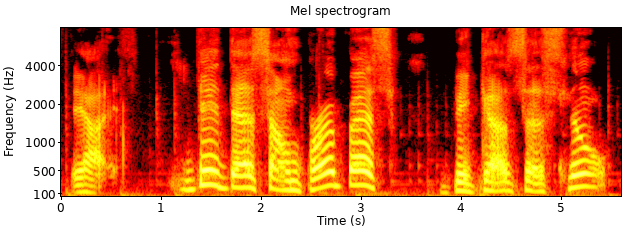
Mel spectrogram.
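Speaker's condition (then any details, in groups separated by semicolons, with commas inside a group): Ataxia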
